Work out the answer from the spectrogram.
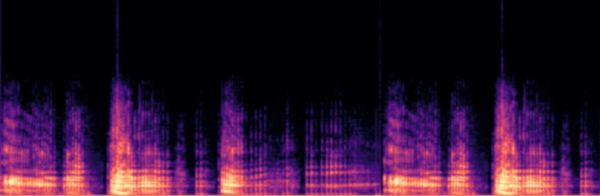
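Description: Tiger roaring in a series of about five short calls, with a longer gap near the middle.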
